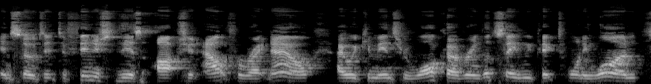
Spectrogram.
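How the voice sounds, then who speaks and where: A man talks in a fairly high voice with fairly even intonation. Background noise is noticeable behind him. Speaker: software trainer. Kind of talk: tutorial. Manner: fast; filler-heavy, repetitive stammering.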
